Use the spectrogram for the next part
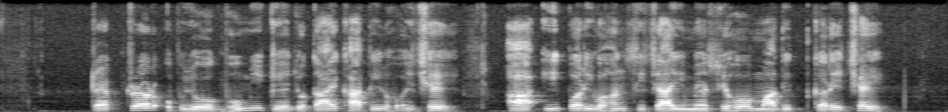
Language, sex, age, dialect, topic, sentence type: Maithili, male, 25-30, Eastern / Thethi, agriculture, statement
